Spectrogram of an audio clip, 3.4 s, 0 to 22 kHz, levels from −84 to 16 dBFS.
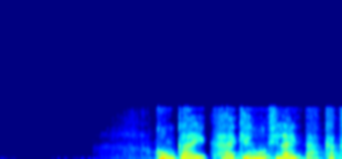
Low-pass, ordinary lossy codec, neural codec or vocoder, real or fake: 7.2 kHz; none; codec, 16 kHz in and 24 kHz out, 0.4 kbps, LongCat-Audio-Codec, two codebook decoder; fake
